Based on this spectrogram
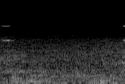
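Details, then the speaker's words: King Song KS16x electric unicycle, first ride after mainboard replacement: short high speed-limit warning beeps repeat over quiet wheel rumble at walking pace, about five (speed). "can you hear those beeps so i'm hitting the beeps guys i'm going like five"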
